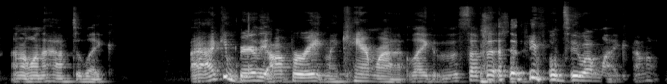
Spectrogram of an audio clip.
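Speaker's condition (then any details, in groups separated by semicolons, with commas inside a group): No condition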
